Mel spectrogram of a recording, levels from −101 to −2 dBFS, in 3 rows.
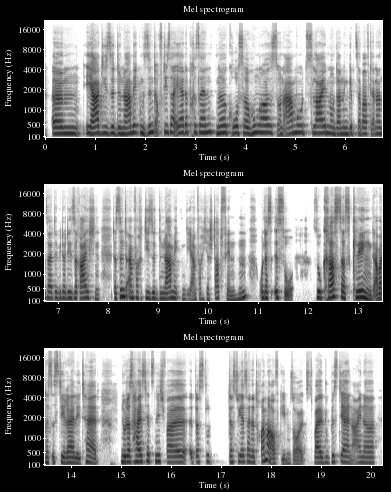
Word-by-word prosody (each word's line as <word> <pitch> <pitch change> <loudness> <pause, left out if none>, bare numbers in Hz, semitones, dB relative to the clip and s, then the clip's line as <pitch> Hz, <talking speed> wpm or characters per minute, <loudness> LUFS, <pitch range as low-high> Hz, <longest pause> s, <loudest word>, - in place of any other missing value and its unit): ähm, 210 0 +2
ja, 220 0 +7
diese 220 0 -1
Dynamiken 215 +4 +2
sind 245 +7 0
auf - - -10
dieser 250 -1 -1
Erde 240 +2 0
präsent, 245 +1 -1
ne, 230 +2 +3
große 225 -2 -1
Hungers 240 +1 +1
und 200 - -5
Armutsleiden, 230 +1 0
und 210 -2 -2
dann 200 +1 -1
gibt's 215 0 -6
aber 205 -1 -3
auf 200 - -7
der 190 - -9
anderen 205 +1 -2
Seite 195 -1 -3
wieder 195 0 -3
diese 195 -1 -3
Reichen. 195 -3 0 0.3
Das 185 +3 -5
sind 240 0 +4
einfach 200 -2 -1
diese 190 -1 -3
Dynamiken, 180 0 0
die 155 0 -12
einfach 170 +2 -8
hier 165 +2 -10
stattfinden, 180 - -4 0.2
und 205 -1 0
das 195 - +1
ist 205 -1 0
so. - - -2 0.4
So 205 -1 +2
krass 215 +5 +6
das 205 -6 +1
klingt, 210 - +6
aber 175 - +5
das 180 -1 -2
ist 175 +3 -8
die 190 - 0
Realität. 175 -1 0 0.4
Nur 195 -1 +1
das 200 -1 +2
heißt 205 +1 +3
jetzt 225 0 -4
nicht, 215 -1 -4
weil 190 0 0
äh, - - -7
dass 195 0 -7
du 210 0 -11 0.3
dass 195 0 -6
du 215 - -7
jetzt 200 0 -3
deine 195 -2 -2
Träume 220 +6 +2
aufgeben 150 -1 -5
sollst, 135 +5 -10
weil 175 0 +2
du 185 - -9
bist 205 +4 -7
ja 195 -3 +2
in 185 - -5
eine 175 -1 -5
200 Hz, 205 wpm, -24 LUFS, 185-220 Hz, 0.4 s, ja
